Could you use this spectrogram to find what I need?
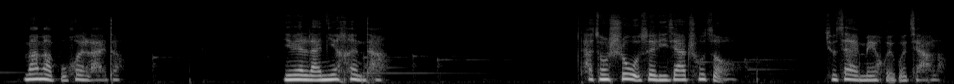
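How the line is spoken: Gentle, helpless. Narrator (Chinese): 姐姐很温柔，却也很无奈的说

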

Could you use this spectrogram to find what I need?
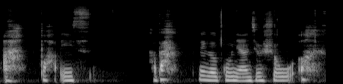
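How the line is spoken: Cheerful girl. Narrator (Chinese): 女生……笑嘻嘻的……说

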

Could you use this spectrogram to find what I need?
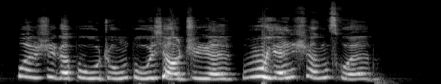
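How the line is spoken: Wailing self-reproach. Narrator (Chinese): 洋人放声大哭，口口声声自责

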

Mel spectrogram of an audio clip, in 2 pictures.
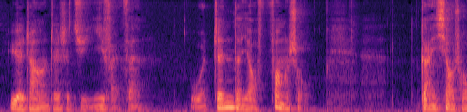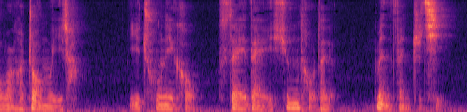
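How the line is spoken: Admiring. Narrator (Chinese): 项少龙对吴应元的文弦歌之雅意赞叹说

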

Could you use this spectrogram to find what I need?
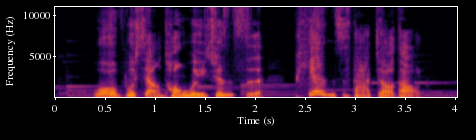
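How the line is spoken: Laughing. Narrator (Chinese): 年轻人笑着说

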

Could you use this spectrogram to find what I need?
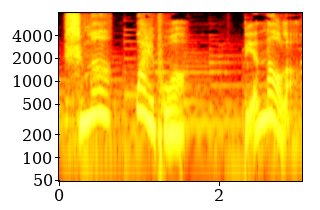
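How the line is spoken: Shriek. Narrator (Chinese): 我尖叫了起来

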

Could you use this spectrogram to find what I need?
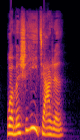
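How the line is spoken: Shouting. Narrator (Chinese): 他大喊

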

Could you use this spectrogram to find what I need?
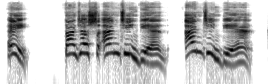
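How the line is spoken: Annoyed shout. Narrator (Chinese): 美娇不满意众人的吵闹，喊着说

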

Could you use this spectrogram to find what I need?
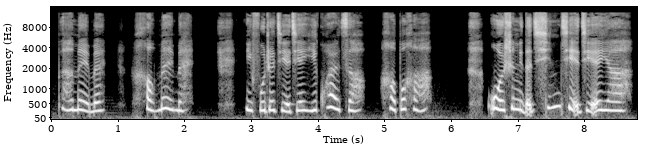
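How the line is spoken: Crying. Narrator (Chinese): 哭道

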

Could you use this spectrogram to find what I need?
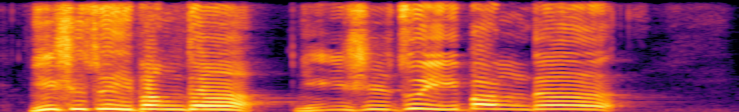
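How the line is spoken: Excited crowd shouting. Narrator (Chinese): 台下的众人兴奋地大声叫着

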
